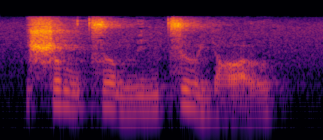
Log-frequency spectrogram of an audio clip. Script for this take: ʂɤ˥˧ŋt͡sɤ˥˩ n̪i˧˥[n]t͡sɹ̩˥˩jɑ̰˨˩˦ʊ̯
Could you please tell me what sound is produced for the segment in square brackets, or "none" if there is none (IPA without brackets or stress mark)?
n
